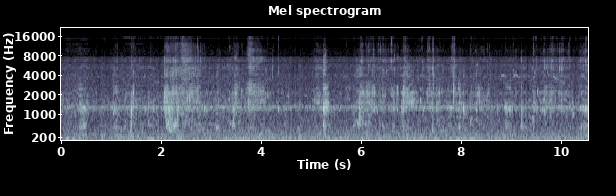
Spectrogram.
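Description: Shallow water splashes under a dog's feet.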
